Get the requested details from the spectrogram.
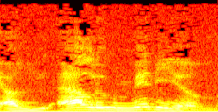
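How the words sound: The word has five syllables, ending in -nium. "as some of my friends over there in Europe would say"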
